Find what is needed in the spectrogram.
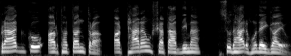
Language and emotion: Nepali, neutral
